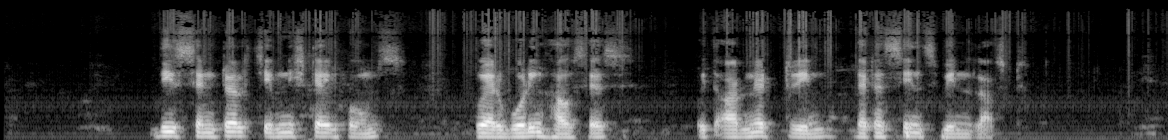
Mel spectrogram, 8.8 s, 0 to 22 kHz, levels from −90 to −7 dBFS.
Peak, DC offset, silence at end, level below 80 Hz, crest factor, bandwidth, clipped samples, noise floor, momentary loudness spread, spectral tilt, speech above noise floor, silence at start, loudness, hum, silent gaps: -2 dBFS; under 0.1%; 1.25 s; -52 dBFS; 20 dB; 17 kHz; under 0.1%; -63 dBFS; 14 LU; -6 dB/octave; 42 dB; 1.15 s; -21 LUFS; 50 Hz at -45 dBFS; none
